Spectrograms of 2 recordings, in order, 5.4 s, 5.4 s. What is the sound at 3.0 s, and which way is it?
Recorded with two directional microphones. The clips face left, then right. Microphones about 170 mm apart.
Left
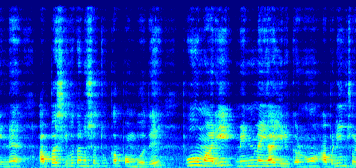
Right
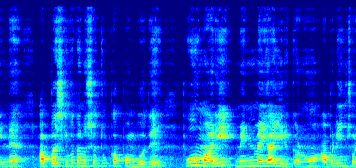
A woman's voice, 30° right (ahead or behind).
